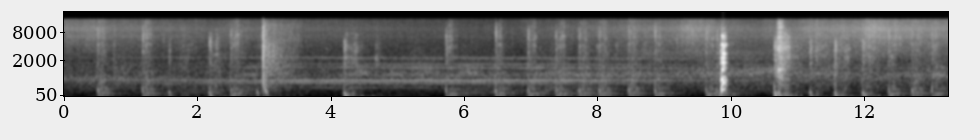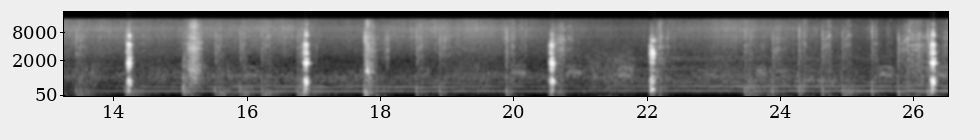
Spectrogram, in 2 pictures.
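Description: Footsteps thud on a narrow beam over water.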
